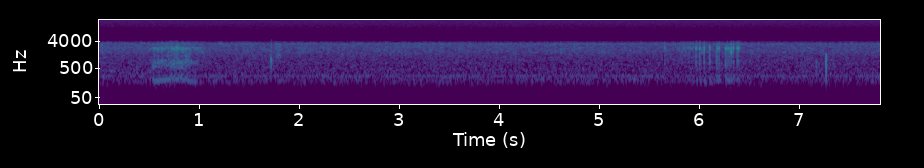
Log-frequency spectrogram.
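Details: Sleeping cat snoring: two faint, soft snoring breaths about five seconds apart under steady background hiss; ordinary sleep snoring.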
